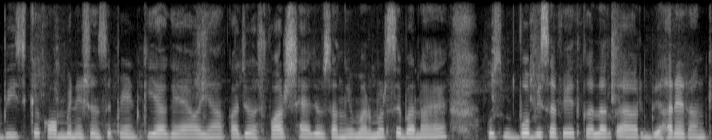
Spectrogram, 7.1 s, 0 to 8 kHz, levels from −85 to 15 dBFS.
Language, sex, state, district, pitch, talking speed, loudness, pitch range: Hindi, female, Chandigarh, Chandigarh, 210 Hz, 220 wpm, -18 LUFS, 205-215 Hz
